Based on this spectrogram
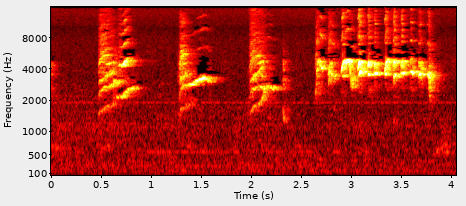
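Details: Learning goldfinch mule, five months old, gives three separate short chirpy phrases about a second apart, then a longer buzzy twittering trill.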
